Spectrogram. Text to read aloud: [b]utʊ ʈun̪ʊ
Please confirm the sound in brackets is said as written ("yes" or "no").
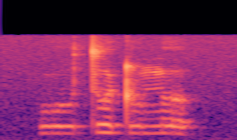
no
